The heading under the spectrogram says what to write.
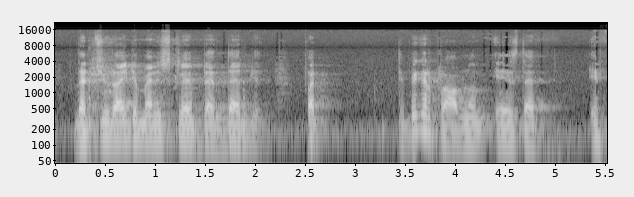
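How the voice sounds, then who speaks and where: In a room with audible echo and noticeable background noise, a man talks at a moderate pace with a medium pitch and ordinary pitch variation. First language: not English. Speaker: journal editor, professor. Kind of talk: panel discussion. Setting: conference stage with audience. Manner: halting, many fillers.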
